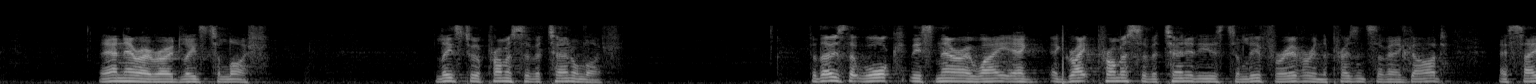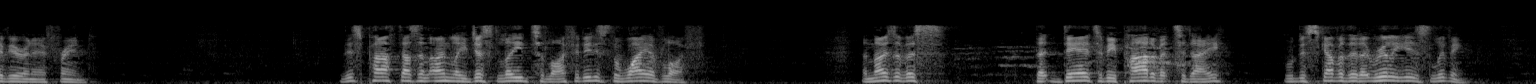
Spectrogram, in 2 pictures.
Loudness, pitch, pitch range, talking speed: -29 LUFS, 135 Hz, 125-155 Hz, 145 wpm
